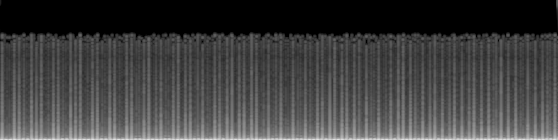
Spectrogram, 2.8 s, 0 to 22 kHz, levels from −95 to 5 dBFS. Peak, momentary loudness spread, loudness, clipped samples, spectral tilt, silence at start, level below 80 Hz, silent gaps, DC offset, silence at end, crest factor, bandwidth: -4 dBFS; 0 LU; -16 LUFS; under 0.1%; -8.5 dB/octave; 0 s; -18 dBFS; none; under 0.1%; 0 s; 10 dB; 8.8 kHz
